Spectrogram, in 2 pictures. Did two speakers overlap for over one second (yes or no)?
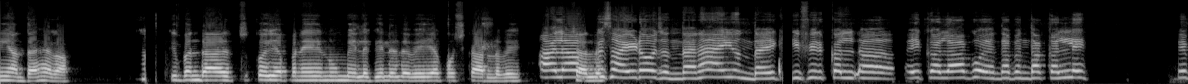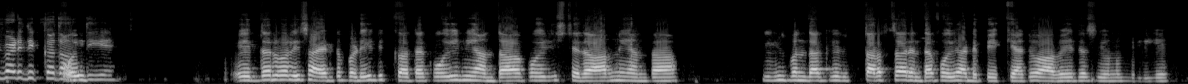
no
